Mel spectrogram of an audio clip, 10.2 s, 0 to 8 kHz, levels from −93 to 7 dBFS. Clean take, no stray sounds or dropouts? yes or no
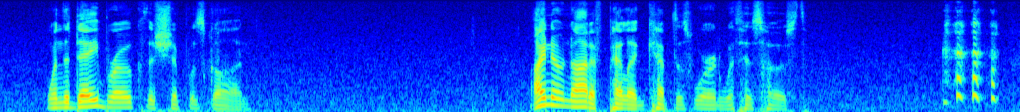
no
